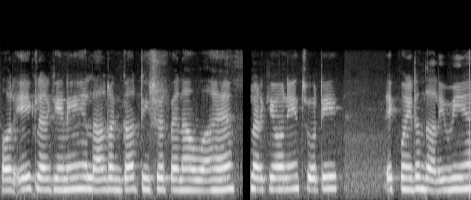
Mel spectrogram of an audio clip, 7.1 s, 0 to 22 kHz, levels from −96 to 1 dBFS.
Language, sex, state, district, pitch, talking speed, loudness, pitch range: Hindi, female, Delhi, New Delhi, 225 Hz, 150 wpm, -11 LUFS, 215-230 Hz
